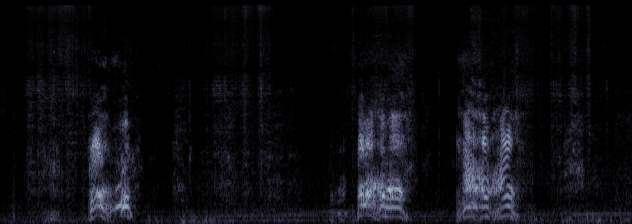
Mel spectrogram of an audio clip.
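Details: Doberman barking, upset by a rake: three rough, throaty barks spread over eight seconds, each falling away quickly, with a faint background hum between them.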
